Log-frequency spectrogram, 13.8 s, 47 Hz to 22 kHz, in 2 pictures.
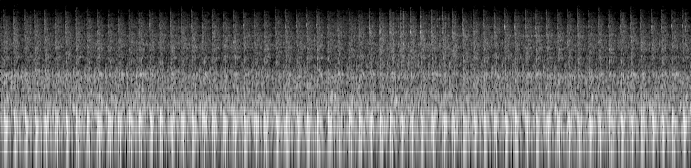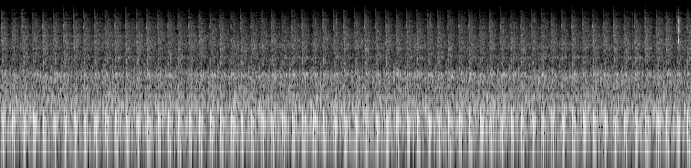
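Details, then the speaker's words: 2002 Yamaha Grizzly 660 single-cylinder ATV, first run after sitting 8 years, with idle turned up slightly: firm, regular thump with no misses or rattles; normal, healthy idle before a charging-voltage check. "there we go that sounds really really good this like i said this thing hasn't ran in eight years"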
